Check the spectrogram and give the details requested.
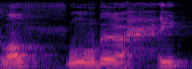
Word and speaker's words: والصبح: मोटा बना क़द्दमतु قدمت वस्सुबहि والصبح इसमें बच्चों ये अलिफ और लाम जो है ना वाव के बाद ये साइलेंट है वस्सुबहि والصبح यानी शाद वाले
